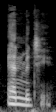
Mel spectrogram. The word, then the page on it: enmity: American English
